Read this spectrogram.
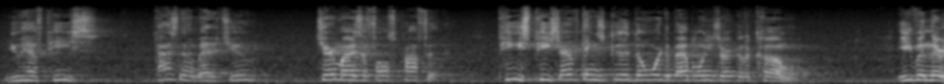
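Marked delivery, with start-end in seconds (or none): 0.1-8.0 high, mock-soothing false prophet reassurance, rushing at the end. Preacher mimics false prophets soothing the people, high mock-sweet. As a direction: parrot the false prophets' easy comfort. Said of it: "kept telling the people".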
